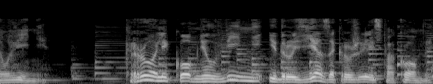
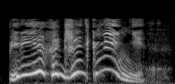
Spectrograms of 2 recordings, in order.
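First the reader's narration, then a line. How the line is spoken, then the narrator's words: Joyful exclamation. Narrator (Russian): радостно воскликнул Хрюня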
